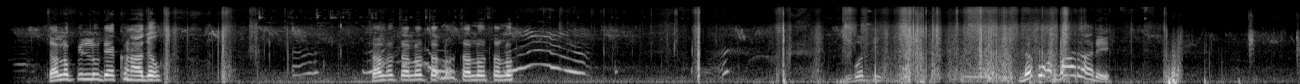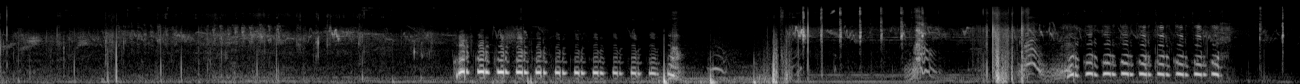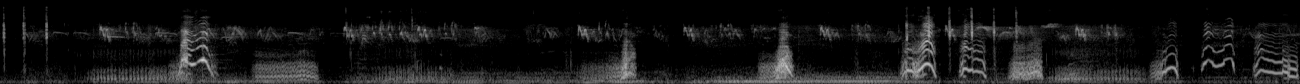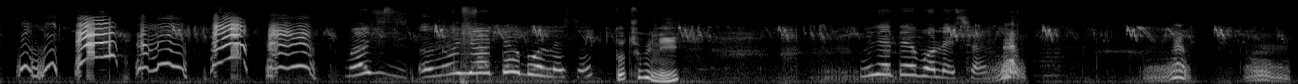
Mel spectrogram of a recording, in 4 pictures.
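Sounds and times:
dogs growling and snarling: 2.5s - 7.6s, 23.2s - 23.8s, 26.7s - 42.2s, 47.0s - 47.8s, 48.8s - 49.6s, 50.3s - 51.9s
dog yelping: 2.6s - 6.3s, 7.0s - 7.5s, 17.5s - 22.4s, 23.2s - 23.9s, 27.3s - 29.2s, 32.0s - 32.5s, 33.6s - 34.0s, 35.0s - 42.2s, 48.8s - 49.6s, 50.4s - 51.9s.

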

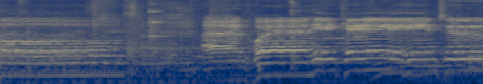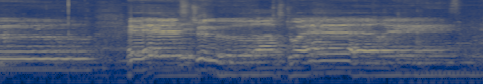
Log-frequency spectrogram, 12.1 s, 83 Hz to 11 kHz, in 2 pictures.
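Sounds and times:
man singing unaccompanied: 0.0s - 1.8s, 2.5s - 12.0s.

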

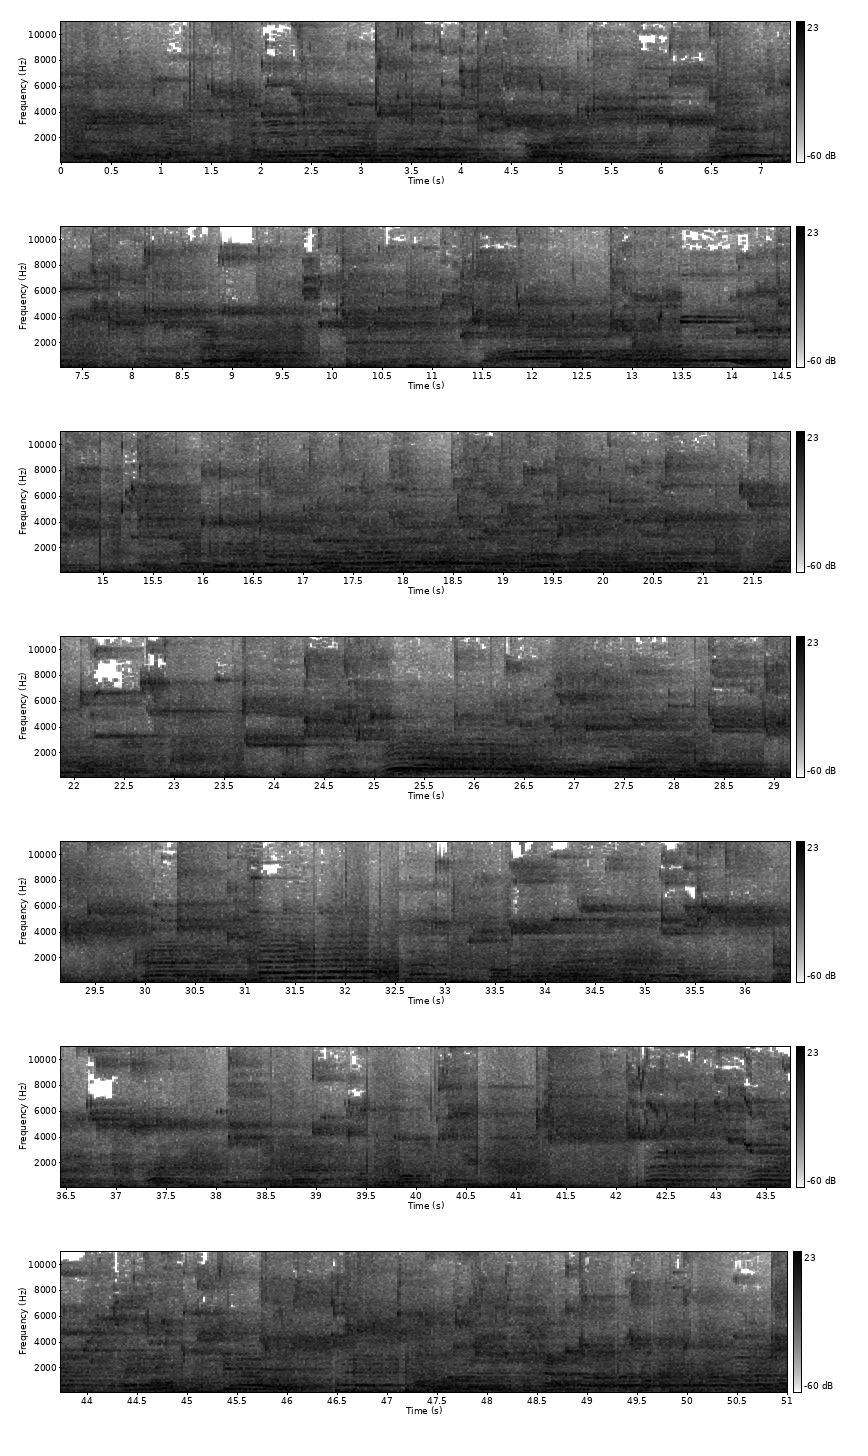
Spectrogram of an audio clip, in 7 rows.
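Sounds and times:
players calling out: 0.0s - 51.0s
basketball bouncing on gym floor: 7.0s - 11.1s, 14.3s - 20.5s, 21.1s - 21.8s, 22.8s - 23.8s, 32.5s - 34.1s, 34.8s - 38.8s, 39.4s - 42.5s, 46.4s - 47.8s, 48.8s - 50.6s.

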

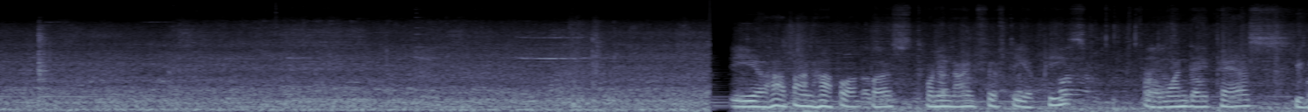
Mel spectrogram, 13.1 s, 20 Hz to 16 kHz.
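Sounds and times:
low traffic rumble: 0.0s - 13.0s.

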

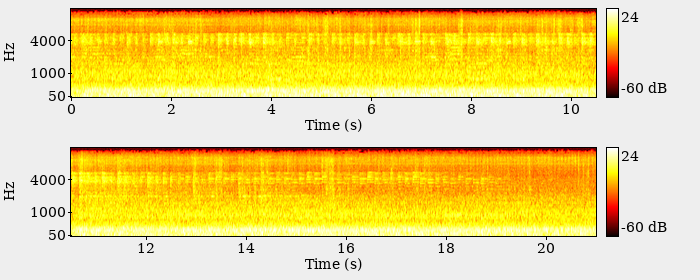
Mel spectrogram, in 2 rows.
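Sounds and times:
car road and engine noise: 0.0s - 21.0s
faint music: 0.0s - 21.0s.

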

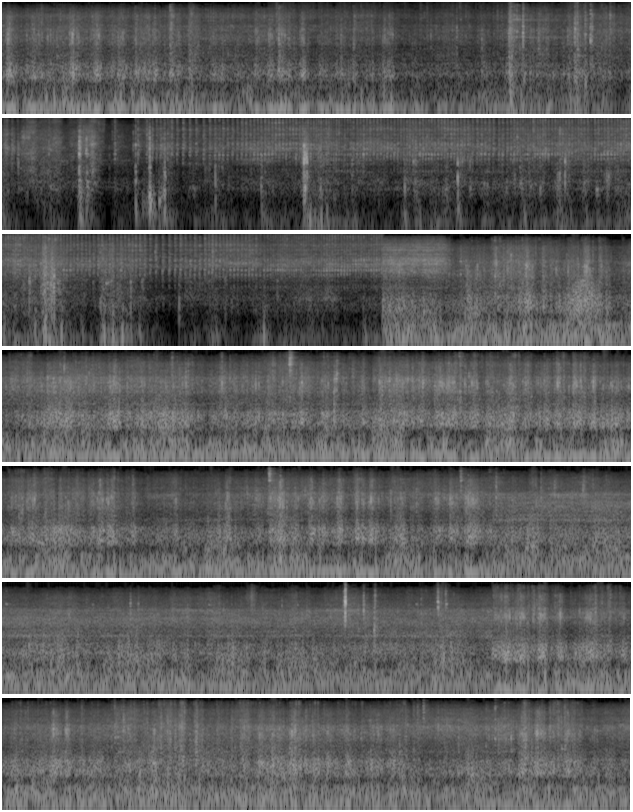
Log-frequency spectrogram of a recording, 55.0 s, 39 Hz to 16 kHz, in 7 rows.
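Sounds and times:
wind rushing on microphone: 0.0s - 8.1s, 18.9s - 55.0s
bike clicks and knocks: 0.0s - 20.8s, 21.4s - 42.8s, 43.4s - 55.0s
tyre rumble on dirt road: 0.0s - 55.0s.

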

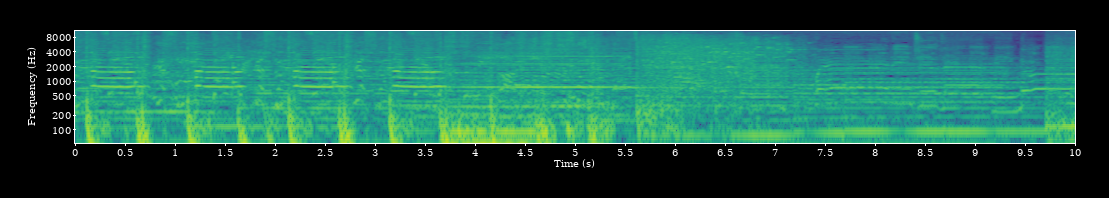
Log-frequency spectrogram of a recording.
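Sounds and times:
entrance music beat: 0.0s - 6.3s
glass shattering: 5.2s - 7.4s.

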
